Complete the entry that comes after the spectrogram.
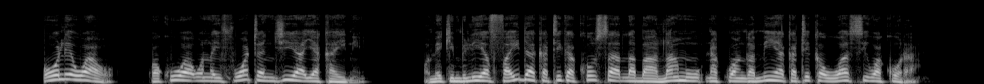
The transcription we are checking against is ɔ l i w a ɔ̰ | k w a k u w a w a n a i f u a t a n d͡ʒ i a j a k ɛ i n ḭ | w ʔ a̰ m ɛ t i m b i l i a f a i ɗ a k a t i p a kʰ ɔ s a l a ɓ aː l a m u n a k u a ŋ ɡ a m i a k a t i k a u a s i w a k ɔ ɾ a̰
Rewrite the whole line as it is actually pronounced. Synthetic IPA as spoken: ɔ l ɛ w a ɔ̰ | k w a k u w a w a n a i f u a t a n d͡ʒ i a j a k a i n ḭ | w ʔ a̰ m ɛ k i m b i l i a f a i ɗ a k a t i k a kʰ ɔ s a l a ɓ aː l a m u n a k u a ŋ ɡ a m i a k a t i k a u a s i w a k ɔ ɾ a̰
